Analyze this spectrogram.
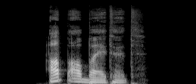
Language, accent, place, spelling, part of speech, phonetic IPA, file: German, Germany, Berlin, abarbeitet, verb, [ˈapˌʔaʁbaɪ̯tət], De-abarbeitet.ogg
- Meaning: third-person singular present of abarbeiten Used in side clauses where usually separable prefixes do not separate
